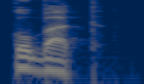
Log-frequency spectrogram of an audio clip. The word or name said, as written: कुबत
